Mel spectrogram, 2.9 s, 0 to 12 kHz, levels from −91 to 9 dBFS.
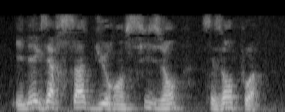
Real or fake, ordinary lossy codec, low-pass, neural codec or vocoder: real; AAC, 48 kbps; 7.2 kHz; none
